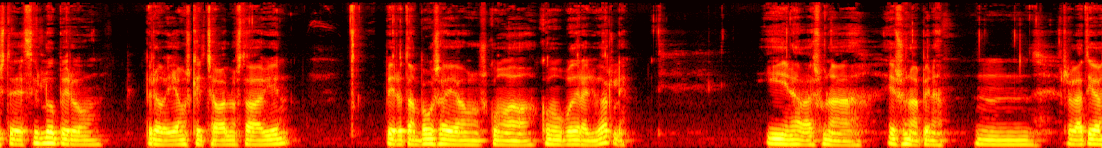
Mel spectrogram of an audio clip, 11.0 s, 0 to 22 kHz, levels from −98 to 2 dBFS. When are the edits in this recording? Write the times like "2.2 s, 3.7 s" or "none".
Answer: 1.9 s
